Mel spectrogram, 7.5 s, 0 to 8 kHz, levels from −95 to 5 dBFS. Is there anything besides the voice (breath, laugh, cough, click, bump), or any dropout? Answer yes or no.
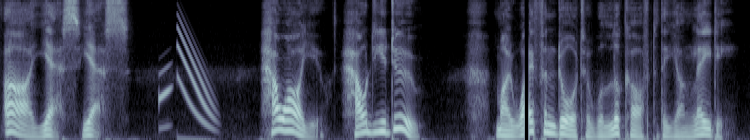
yes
